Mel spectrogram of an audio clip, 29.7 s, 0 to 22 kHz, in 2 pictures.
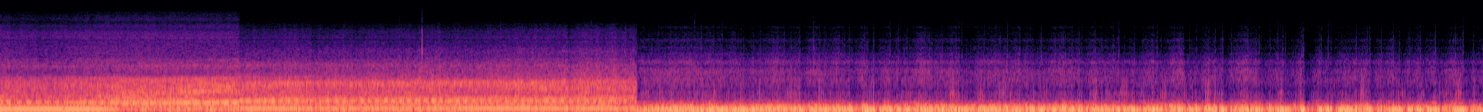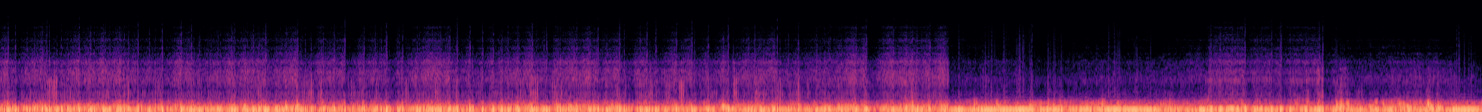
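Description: Johnson Fast Strike V6 two-stroke outboard running at speed, pushing a bass boat across open water, the engine note steady. From about six seconds in, rushing water and wind noise cover much of the engine.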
